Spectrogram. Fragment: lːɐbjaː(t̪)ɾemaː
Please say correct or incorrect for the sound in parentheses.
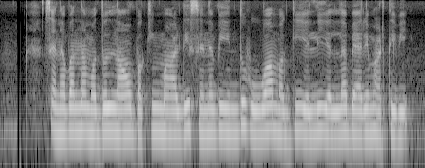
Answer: incorrect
